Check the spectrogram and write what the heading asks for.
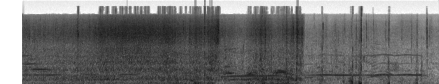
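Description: Loud rush of water splashing as a child thrashes in a lake, starting abruptly after a moment of silence. The splashing dies down about six seconds in, followed by a couple of sharp knocks near the end.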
